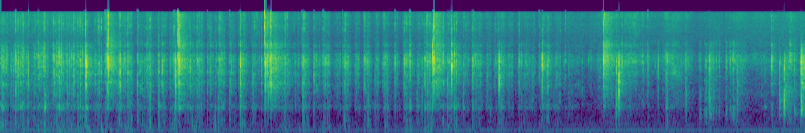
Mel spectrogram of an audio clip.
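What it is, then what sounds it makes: Empty plastic water bottle. An empty, hollow clear PET plastic water bottle with a blue cap is held upright while fingers crinkle and tap it. The result is a dense run of bright, crisp crackles and sharp little taps that stop almost instantly, with a few louder snaps along the way. A faint, steady low hum sits underneath.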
